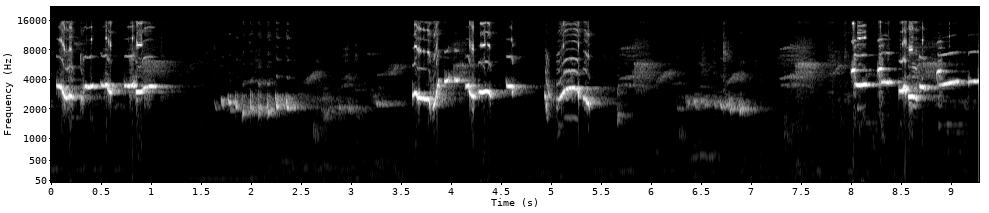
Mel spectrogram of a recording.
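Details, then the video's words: Rolling morning song from an orange-headed thrush: clear whistled phrases mixed with harsh, buzzy rasps, delivered in three bursts spaced by brief quiet pauses, with faint low murmuring in the background. "kicauan Anis macan gacor ngerol"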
